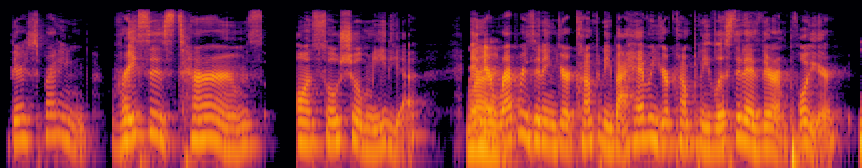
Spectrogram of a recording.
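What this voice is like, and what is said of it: Put-on polished college girl voice. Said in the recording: “I turned my college girl voice on.”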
